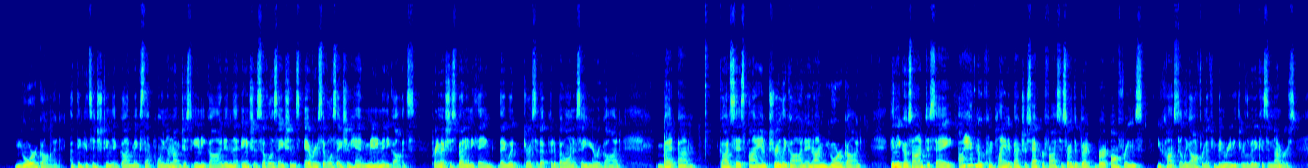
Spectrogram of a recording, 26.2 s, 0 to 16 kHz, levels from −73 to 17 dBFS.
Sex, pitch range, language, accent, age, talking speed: female, 150-180 Hz, English, American, 40-59, 195 wpm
